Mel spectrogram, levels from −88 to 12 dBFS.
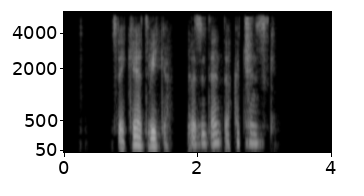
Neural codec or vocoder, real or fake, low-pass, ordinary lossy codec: codec, 24 kHz, 0.9 kbps, WavTokenizer, small release; fake; 5.4 kHz; AAC, 24 kbps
